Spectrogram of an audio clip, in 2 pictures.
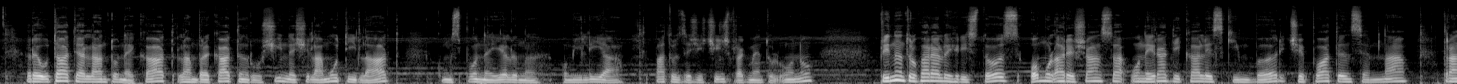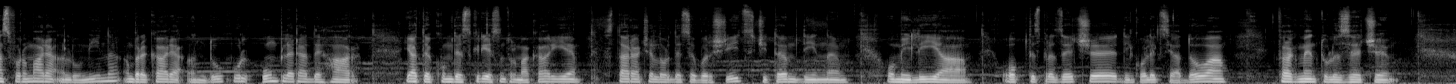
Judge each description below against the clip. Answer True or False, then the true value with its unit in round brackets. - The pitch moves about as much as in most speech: True (3.7 semitones)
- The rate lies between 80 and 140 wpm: True (120 wpm)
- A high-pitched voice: False (120 Hz)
